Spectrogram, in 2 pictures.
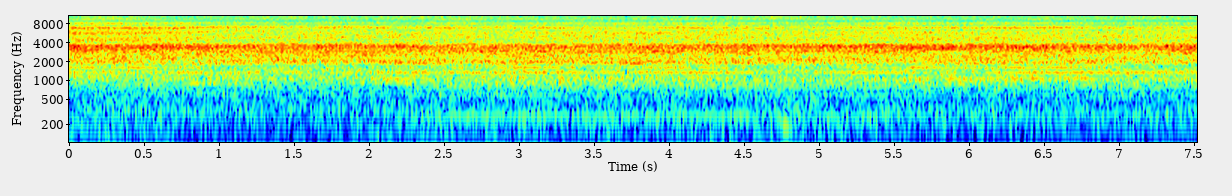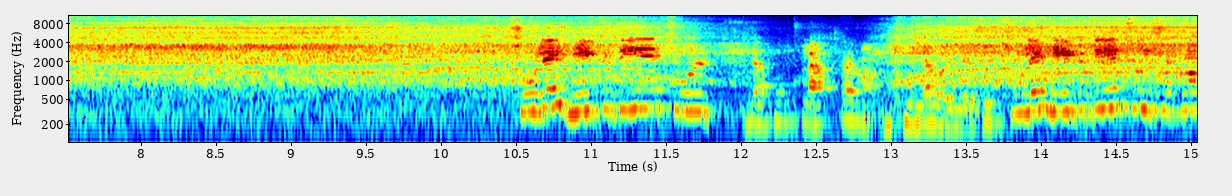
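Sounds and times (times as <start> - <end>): hair dryer blowing air: 0.0 - 15.0.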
